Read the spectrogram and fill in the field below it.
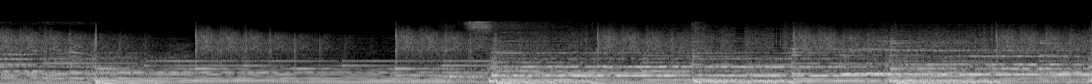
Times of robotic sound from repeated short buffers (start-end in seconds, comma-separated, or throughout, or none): none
